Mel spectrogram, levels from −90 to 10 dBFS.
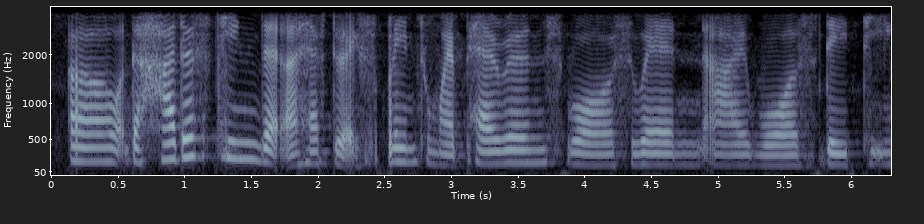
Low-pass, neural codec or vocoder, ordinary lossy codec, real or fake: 3.6 kHz; codec, 16 kHz, 8 kbps, FunCodec, trained on LibriTTS, 25 frames a second; none; fake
